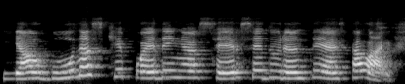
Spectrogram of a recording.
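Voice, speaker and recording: A woman's voice: high-pitched, sharp tone, dull audio. A woman from Brazil, a native Portuguese speaker, speaking Spanish with a Brazilian Portuguese accent as a formal webinar moderator. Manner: formal, careful, deliberate. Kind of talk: formal read-out introduction. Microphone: video call.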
